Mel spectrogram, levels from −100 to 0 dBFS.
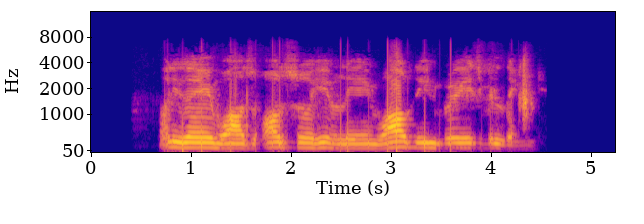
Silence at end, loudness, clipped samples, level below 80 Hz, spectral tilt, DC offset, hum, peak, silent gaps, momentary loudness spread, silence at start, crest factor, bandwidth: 0.8 s; -18 LUFS; under 0.1%; -48 dBFS; -7.5 dB/octave; under 0.1%; none; -2 dBFS; none; 12 LU; 0.7 s; 16 dB; 7.2 kHz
